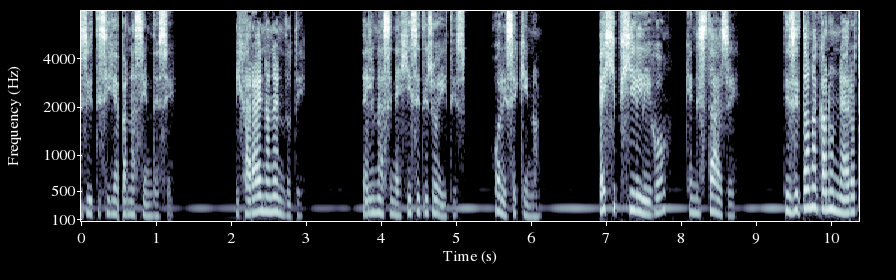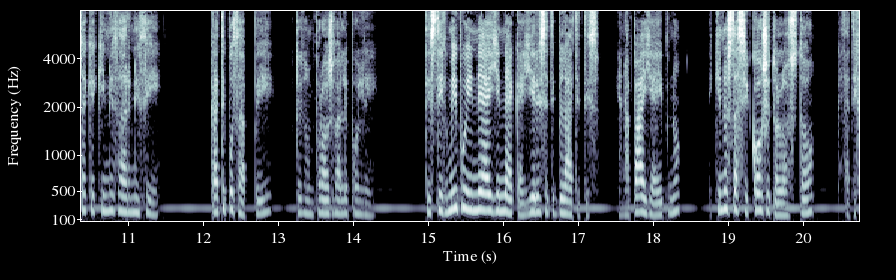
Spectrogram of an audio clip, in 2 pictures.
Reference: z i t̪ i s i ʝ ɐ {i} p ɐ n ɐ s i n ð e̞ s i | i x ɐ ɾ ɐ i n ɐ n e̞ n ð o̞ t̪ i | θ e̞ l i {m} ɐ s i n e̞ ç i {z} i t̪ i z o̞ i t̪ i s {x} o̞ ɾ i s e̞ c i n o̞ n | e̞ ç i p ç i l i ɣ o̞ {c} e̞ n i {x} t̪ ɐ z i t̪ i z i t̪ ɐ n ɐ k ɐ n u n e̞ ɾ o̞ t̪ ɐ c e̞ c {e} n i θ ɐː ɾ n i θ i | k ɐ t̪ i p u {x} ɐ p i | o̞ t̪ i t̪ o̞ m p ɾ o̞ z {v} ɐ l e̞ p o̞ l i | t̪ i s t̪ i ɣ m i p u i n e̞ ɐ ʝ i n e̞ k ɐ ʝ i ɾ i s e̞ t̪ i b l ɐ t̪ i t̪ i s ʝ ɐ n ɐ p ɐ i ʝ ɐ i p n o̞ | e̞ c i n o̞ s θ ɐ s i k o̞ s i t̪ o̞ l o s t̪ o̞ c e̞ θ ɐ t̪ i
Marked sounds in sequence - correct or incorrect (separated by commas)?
incorrect, incorrect, incorrect, correct, correct, incorrect, incorrect, incorrect, correct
